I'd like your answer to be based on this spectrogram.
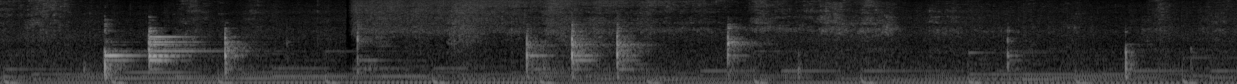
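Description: Garlic and onion sizzle in a hot pan while being stirred for browning, with a steady crackle broken by repeated sharp scrapes and clacks of the utensil against the pan, and no voices.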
